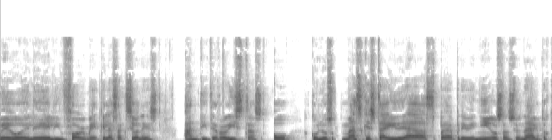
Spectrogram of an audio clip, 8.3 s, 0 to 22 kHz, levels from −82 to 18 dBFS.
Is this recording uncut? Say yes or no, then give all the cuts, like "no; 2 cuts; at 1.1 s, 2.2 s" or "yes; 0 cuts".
no; 3 cuts; at 1.5 s, 4.6 s, 5.0 s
